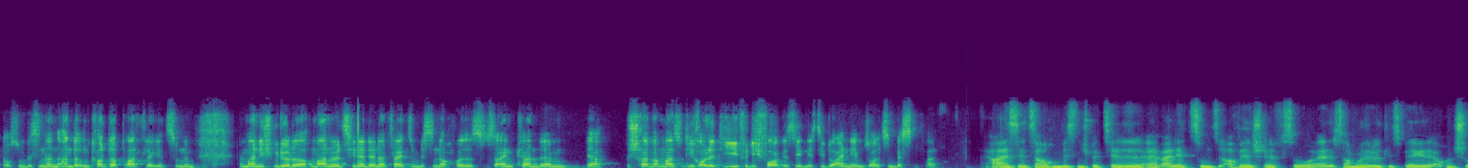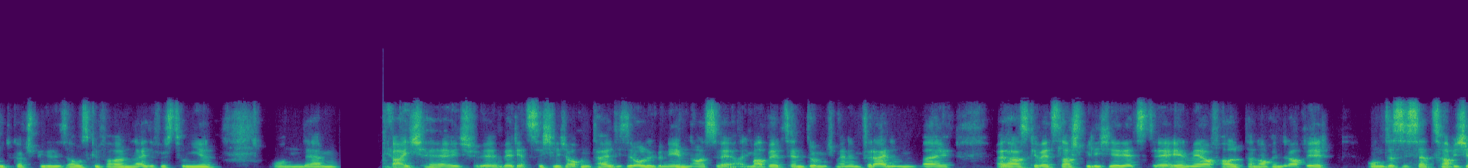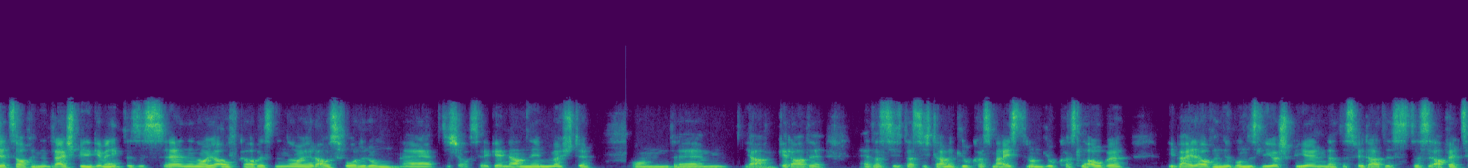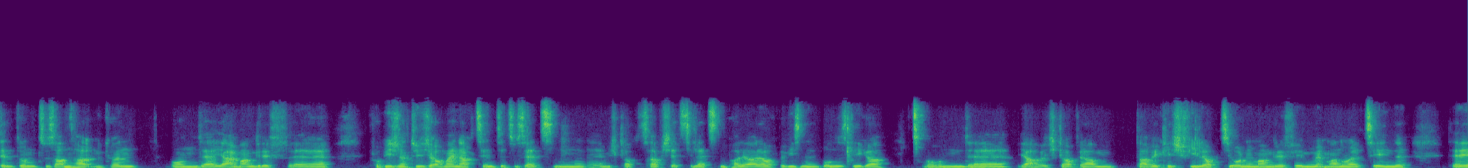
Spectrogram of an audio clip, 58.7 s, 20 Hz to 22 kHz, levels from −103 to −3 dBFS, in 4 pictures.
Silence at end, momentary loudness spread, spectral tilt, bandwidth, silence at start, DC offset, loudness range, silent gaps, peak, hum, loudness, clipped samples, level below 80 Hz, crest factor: 0 s; 7 LU; -4.5 dB/octave; 9.2 kHz; 0.05 s; under 0.1%; 3 LU; 18.09-18.47 s; -6 dBFS; none; -24 LUFS; under 0.1%; -54 dBFS; 18 dB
